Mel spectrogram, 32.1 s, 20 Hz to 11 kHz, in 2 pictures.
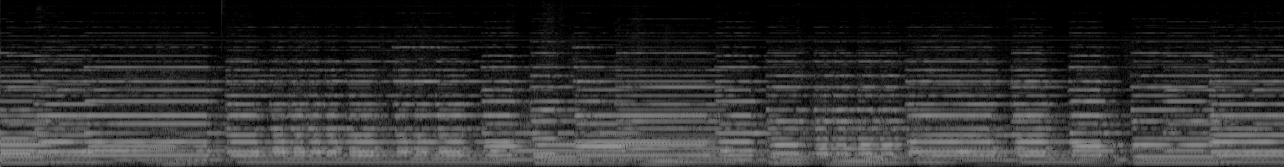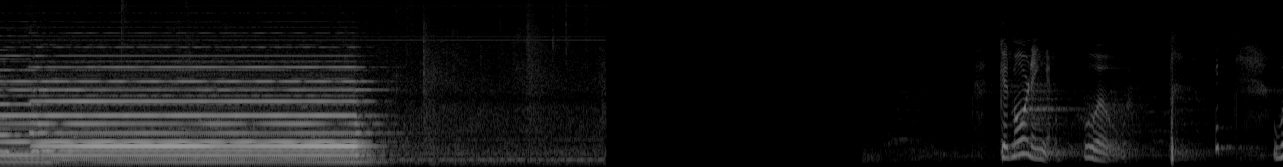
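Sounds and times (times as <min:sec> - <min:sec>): pipe organ chords: 0:00.0 - 0:21.0.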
